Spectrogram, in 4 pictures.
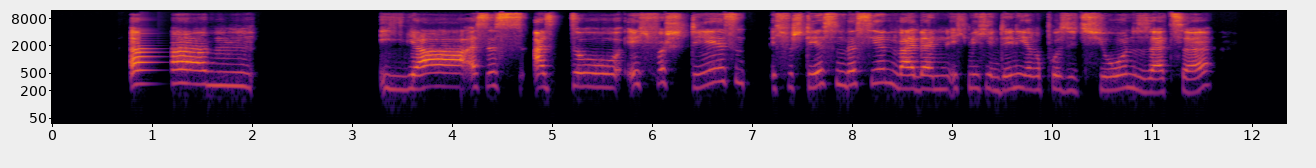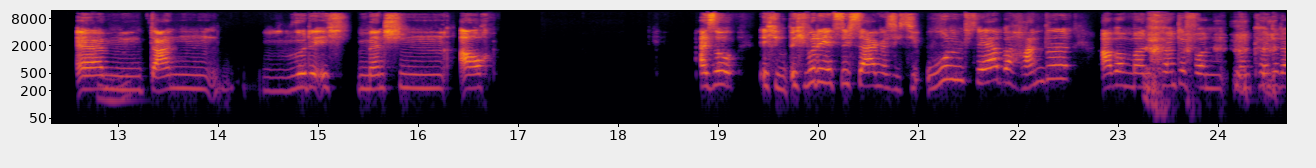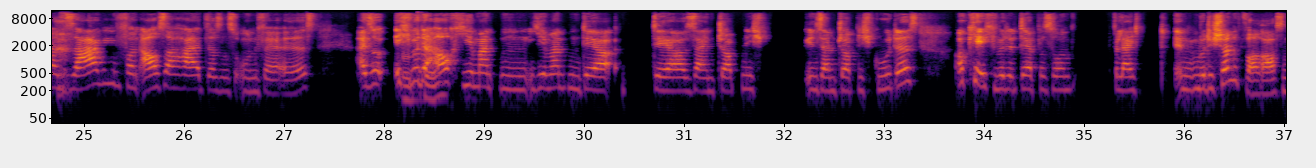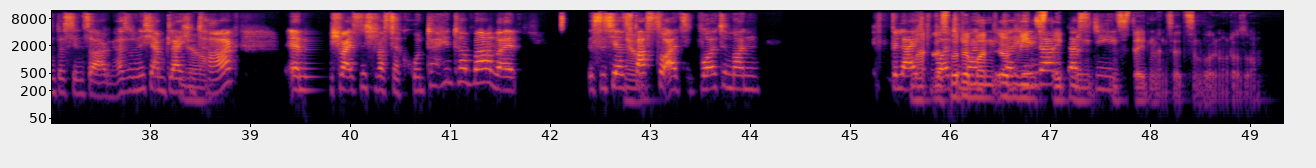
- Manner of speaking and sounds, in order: distorted speech; tapping; chuckle
- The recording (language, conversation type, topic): German, unstructured, Wie gehst du mit unfairer Behandlung am Arbeitsplatz um?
